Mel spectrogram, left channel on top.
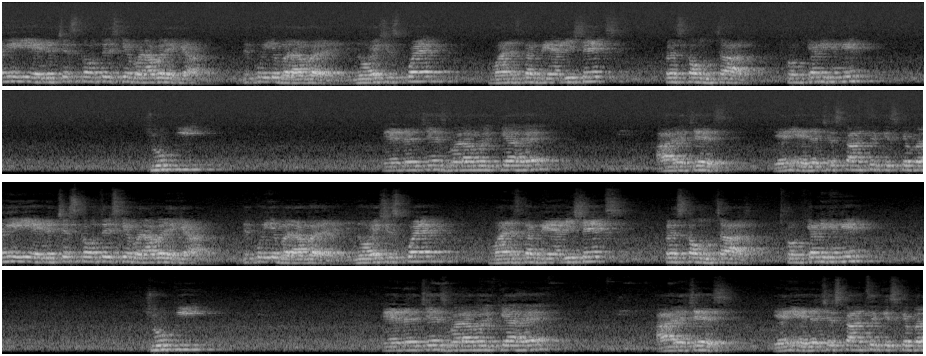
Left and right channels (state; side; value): noise; left; hiss, 15 dB below the sound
